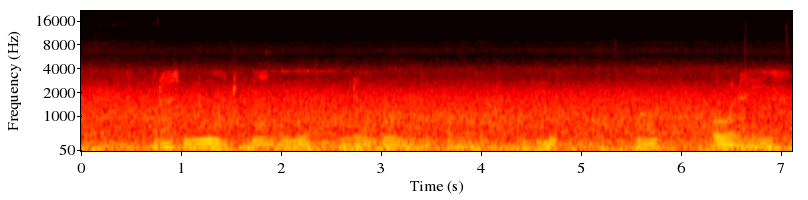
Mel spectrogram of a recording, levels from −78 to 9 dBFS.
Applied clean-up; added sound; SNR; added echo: none; Traffic noise, roadway noise; 1 dB; none.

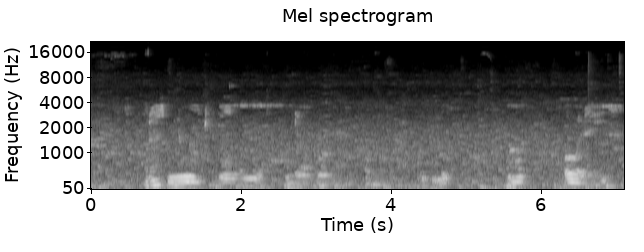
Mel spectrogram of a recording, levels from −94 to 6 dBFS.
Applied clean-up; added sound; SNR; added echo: classical method log-MMSE.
